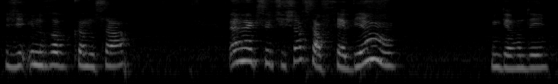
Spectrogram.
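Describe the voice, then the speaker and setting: Young woman, vlogger, chatty, hesitant, mellow, slightly high voice, faint room noise. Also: unhurried. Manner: chatty, hesitant, searching for words. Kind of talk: casual clothing haul.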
